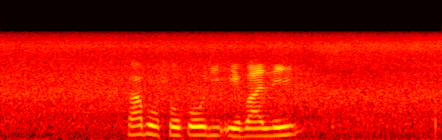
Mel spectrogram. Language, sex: Southern Sotho, male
